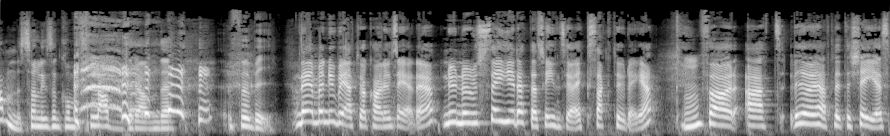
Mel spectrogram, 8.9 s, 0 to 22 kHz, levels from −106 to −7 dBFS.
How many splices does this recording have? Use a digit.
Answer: 1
